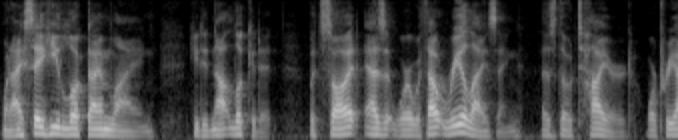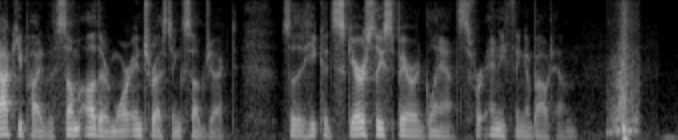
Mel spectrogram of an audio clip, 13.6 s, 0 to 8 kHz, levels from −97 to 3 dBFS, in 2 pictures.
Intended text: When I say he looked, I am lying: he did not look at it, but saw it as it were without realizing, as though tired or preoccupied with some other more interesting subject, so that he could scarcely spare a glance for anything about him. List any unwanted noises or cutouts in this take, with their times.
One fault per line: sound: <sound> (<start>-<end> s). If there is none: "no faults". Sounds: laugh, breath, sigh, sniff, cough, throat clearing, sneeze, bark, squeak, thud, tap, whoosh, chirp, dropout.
sound: whoosh (12.8-13.2 s)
